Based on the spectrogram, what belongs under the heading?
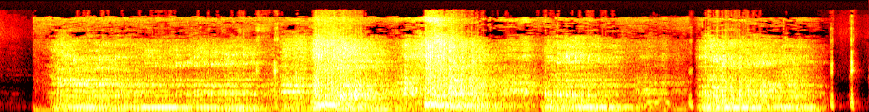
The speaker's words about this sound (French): c'est le lion qui, qui rugit, hein?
